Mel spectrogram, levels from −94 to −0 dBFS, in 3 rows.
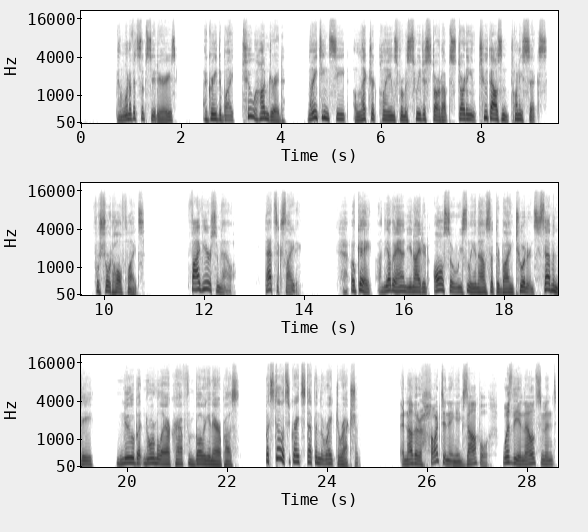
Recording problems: none

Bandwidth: 15.5 kHz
